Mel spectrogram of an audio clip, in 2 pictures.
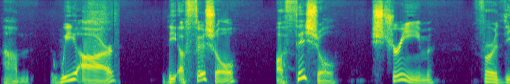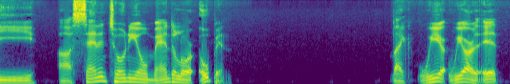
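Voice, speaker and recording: A man co-hosting a podcast in casual chat, sounding nasal from a cold, relaxed and chuckling with lots of fillers. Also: lowish voice, slow, pauses often, no room sound, studio quality. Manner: laid-back, chuckling, filler-heavy. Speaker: podcast co-host.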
